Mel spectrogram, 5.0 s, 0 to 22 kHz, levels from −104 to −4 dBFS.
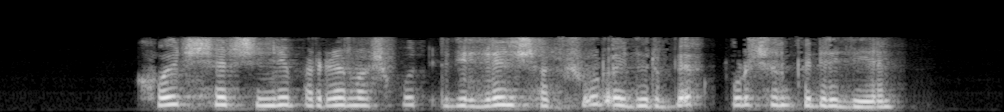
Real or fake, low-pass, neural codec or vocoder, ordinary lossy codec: fake; 5.4 kHz; autoencoder, 22.05 kHz, a latent of 192 numbers a frame, VITS, trained on one speaker; AAC, 24 kbps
